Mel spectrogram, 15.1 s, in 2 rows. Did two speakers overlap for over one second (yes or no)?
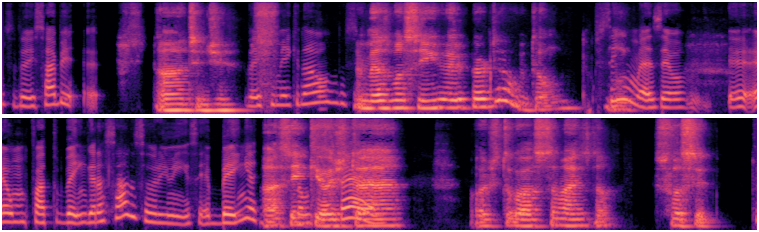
yes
